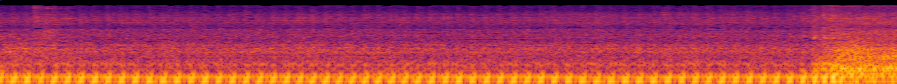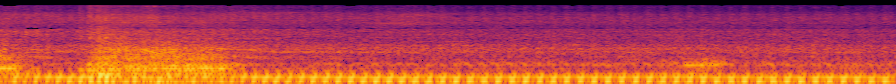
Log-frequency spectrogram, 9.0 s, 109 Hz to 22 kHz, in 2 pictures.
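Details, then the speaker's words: Yamaha Mio J scooter just after an ISC idle-control reset with an MST 400 scan tool and a cleaned ISC chamber; high idle dropping to around 1600 rpm as it settles, a steady single-cylinder pulse with one brief blip. "ini rpm nya gede ia mulai turun dia mulai turun di 1600-an"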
